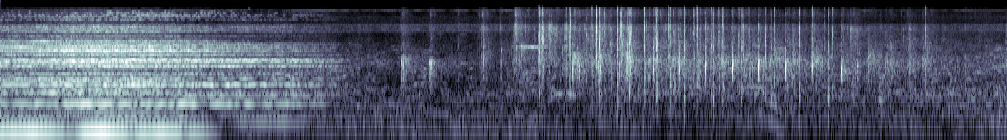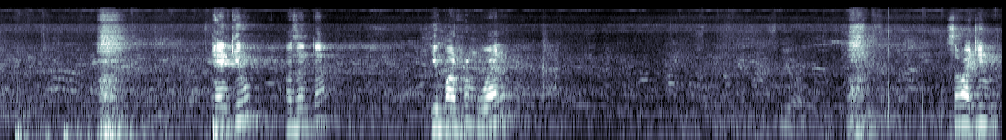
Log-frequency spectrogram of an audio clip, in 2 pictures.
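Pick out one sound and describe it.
Loud music plays over loudspeakers in an open space.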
